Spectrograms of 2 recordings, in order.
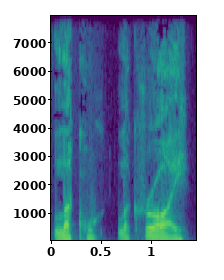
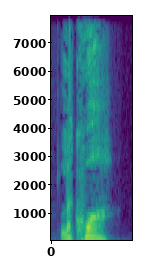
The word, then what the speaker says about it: LaCroix: So officially, it is LaCroix. Rhymes with enjoy, not LaCroix.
